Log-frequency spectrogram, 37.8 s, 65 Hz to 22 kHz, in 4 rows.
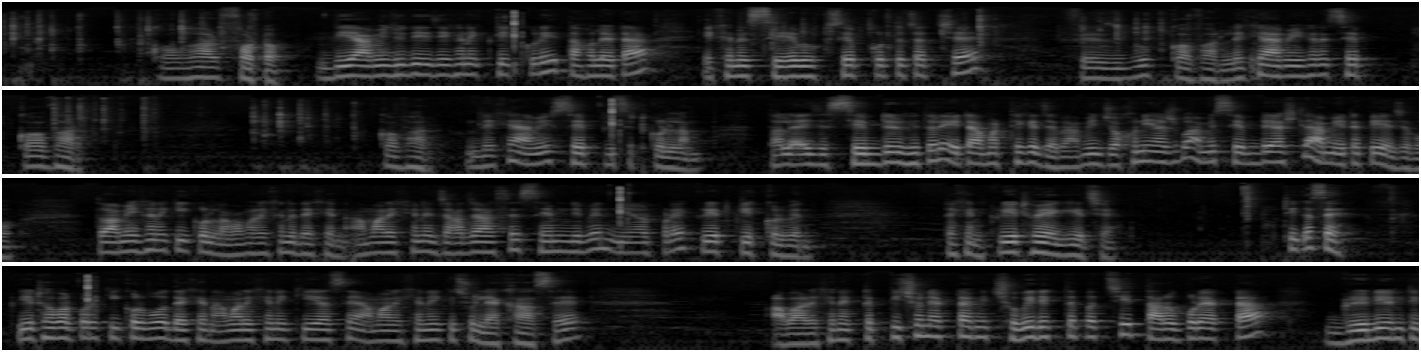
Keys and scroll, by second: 0.0-2.0 typing, 4.7-8.3 typing, 9.7-12.1 typing, 17.3-18.0 typing.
